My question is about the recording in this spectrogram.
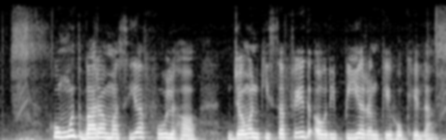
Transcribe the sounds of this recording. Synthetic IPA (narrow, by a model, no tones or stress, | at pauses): kumud̪baːɾəmasijapʰulɦə | d͡ʒəʋənkisəpʰed̪ɔʊɾipijəɾəŋɡkeɦokʰela̰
